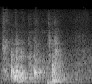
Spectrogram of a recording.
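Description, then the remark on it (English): A chair is dragged and bumped across a hard floor while seating is being arranged, making three short scraping knocks in quick succession before the sound fades to quiet. “And the chair can come this way.”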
